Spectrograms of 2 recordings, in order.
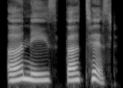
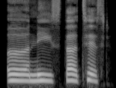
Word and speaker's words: anaesthetist: It's pronounced a-knees-thuh-tist. Let's break it down. First, like the start of umbrella. Then knees, rhyming with knees. Finally, thuh-tist, soft and quick, like therapist without the rap.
